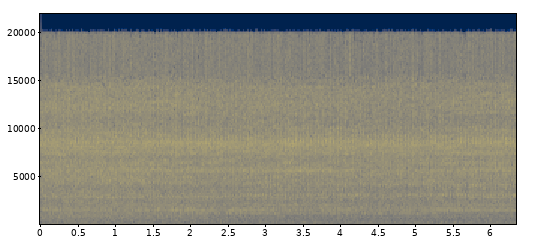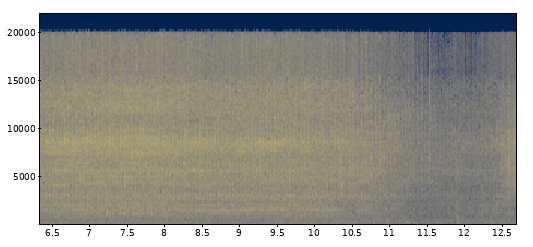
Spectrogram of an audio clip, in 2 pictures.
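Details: 2014 Ford Mustang 3.7L V6 idling after new-design water pump replaced the failed one that made knocking/grinding pulley noise: smooth even idle, low steady hum, no whine or rattle, fading out at end; healthy.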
